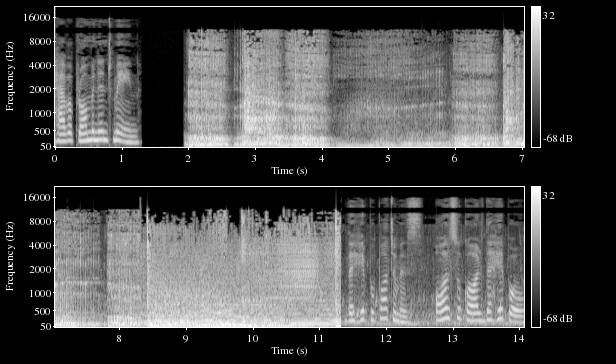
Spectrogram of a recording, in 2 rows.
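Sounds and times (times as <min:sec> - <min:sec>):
lion roaring and growling: 0:02.0 - 0:10.4.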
